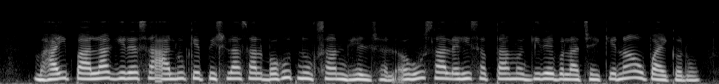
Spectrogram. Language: Maithili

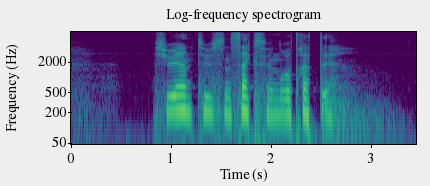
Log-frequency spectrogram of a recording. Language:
Norwegian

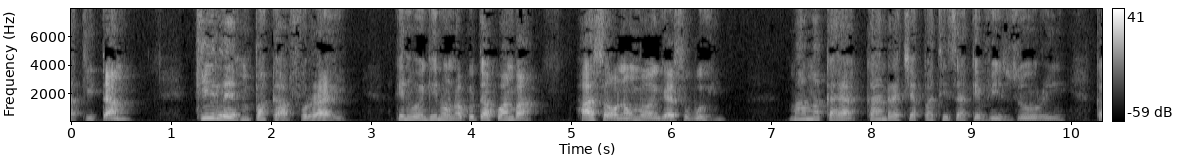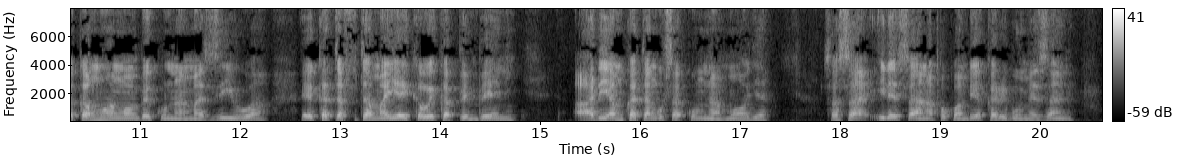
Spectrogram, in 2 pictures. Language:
Swahili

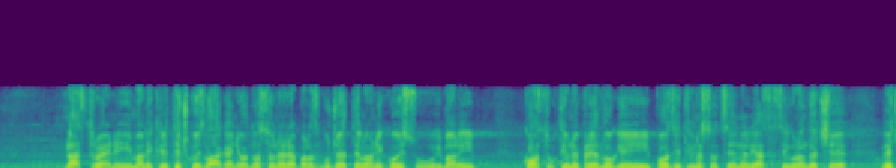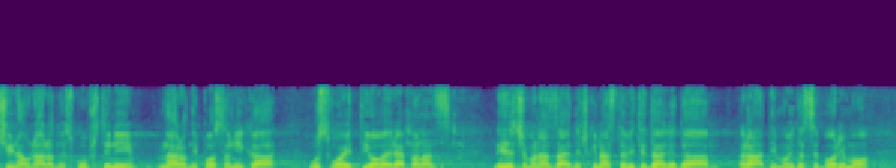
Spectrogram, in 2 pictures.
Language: Serbian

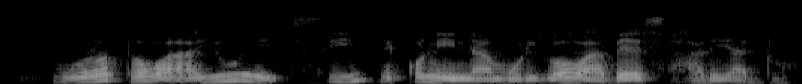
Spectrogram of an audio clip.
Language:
Kikuyu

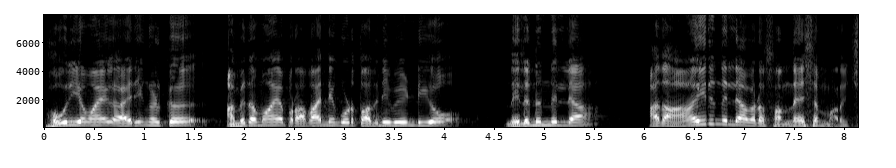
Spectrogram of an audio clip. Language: Malayalam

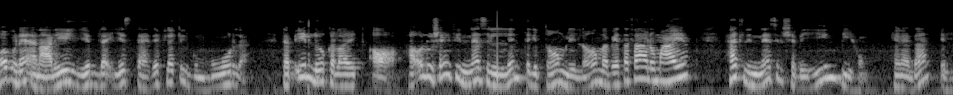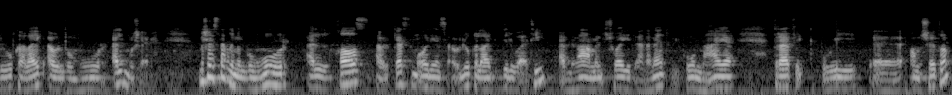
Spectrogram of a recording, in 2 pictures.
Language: Arabic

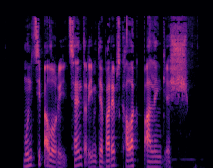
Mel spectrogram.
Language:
Georgian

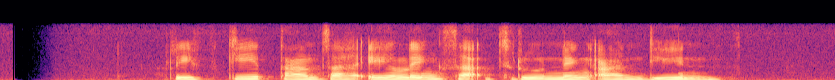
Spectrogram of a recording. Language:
Javanese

